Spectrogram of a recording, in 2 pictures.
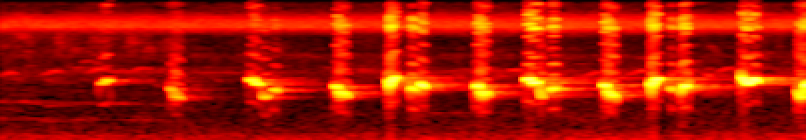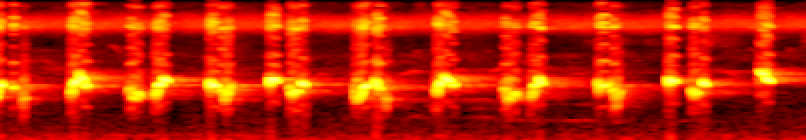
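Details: Rapid ropelan song of a sooty-headed bulbul, meant to make other bulbuls answer. Scattered notes speed up into a steady rollicking run of dipping whistles. A constant high hiss is heard.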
